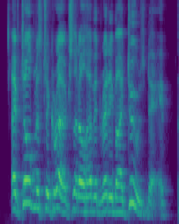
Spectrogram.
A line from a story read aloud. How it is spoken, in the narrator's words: Percy was saying pompously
